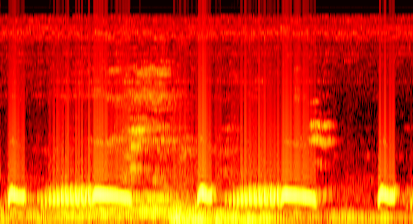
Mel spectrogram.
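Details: Cooing of an albino spotted dove, with brief upturned notes followed by drawn-out throbbing coos that fall away at the end, over a low murmur of background noise.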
